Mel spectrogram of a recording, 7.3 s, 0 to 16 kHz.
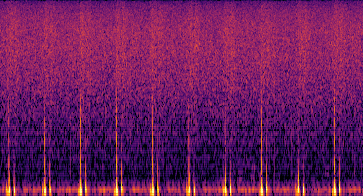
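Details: Old, possibly 1950s, teaching film made for doctors recording heartbeats with heart motion: steady paired thumps about 83 a minute over a low hum, normal first and second heart sounds.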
